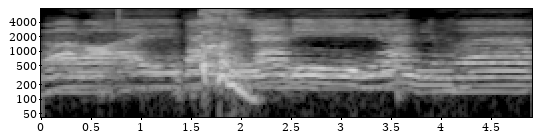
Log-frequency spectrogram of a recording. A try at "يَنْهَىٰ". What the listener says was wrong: ين पे गुना नहीं होता, ينهى.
